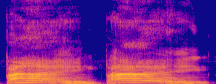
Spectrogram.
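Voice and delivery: very high, cried-out bangs; NBA commentator. Acted. Streamer copying a famous NBA commentator, high shouted bangs. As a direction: shout it like a game-winning basket call. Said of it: "that famous N B A commentator".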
